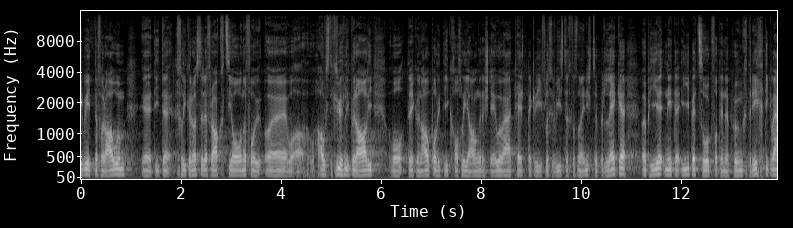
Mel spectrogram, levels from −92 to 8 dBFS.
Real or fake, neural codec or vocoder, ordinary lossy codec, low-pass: real; none; none; 14.4 kHz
